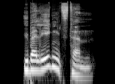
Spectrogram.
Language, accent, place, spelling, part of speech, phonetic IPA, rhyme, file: German, Germany, Berlin, überlegenstem, adjective, [ˌyːbɐˈleːɡn̩stəm], -eːɡn̩stəm, De-überlegenstem.ogg
- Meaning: strong dative masculine/neuter singular superlative degree of überlegen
